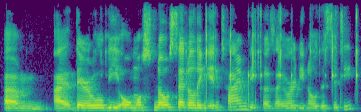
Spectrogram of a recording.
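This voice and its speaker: A woman's voice: lowish voice, steady tone, fairly quick. A woman in her thirties, a musician, answering interview questions in a hesitant way with many restarts. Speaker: interviewee, musician and former teacher. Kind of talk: conversational interview. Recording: dull lo-fi sound with faint noise.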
